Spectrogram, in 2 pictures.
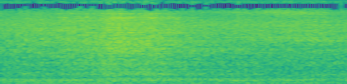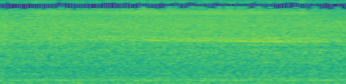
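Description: Steady running noise of factory machinery, likely the solder billet casting machine's electric motor and gearbox, with a low hum throughout. A faint high whine joins about five seconds in.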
